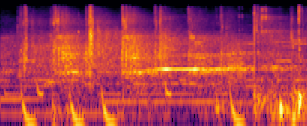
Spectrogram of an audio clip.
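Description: Arena crowd noise with music over the public-address system and a series of sharp knocks, ending with the smack of a volleyball serve just before the end.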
